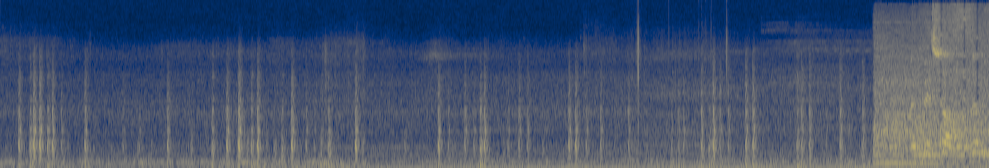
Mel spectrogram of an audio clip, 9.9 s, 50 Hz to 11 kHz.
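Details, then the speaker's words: 2010 Opel/Chevrolet Astra driven over small road ripples gives repeated sharp clunks from the front suspension above road noise; cause found: sway bar links with excessive play and loose upper strut mounts on both sides. "É um barulho muito forte na suspensão dianteira, tá? Não precisa nem estar passando em buraco muito forte, não. Pequena ondulação já na pista, já está fazendo."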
